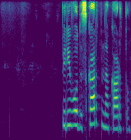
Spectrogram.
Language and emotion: Russian, neutral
